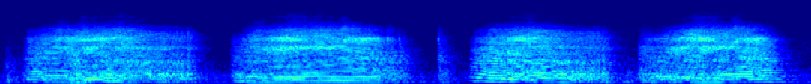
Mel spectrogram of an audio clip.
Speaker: Imagine getting up super early in the morning to shower to go to work, and your shower door makes this sound, and your wife's sleeping right on the other side of the wall.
